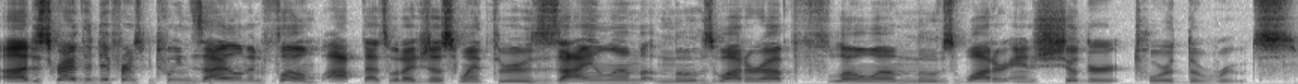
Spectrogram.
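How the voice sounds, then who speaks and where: A man with a high pitch speaks at a moderate pace in a raised, projected voice, barely pausing at all. His tone is bright and sharp, his intonation lively, and his loudness swings widely. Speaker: biology teacher. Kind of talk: recorded review walkthrough for students. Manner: casual, halting with fillers.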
